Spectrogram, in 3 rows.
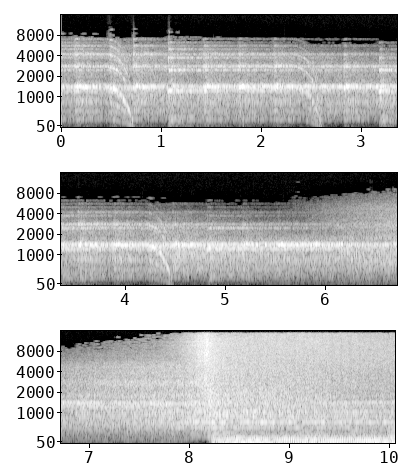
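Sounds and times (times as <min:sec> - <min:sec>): rising noise sweep: 0:06.2 - 0:10.0.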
